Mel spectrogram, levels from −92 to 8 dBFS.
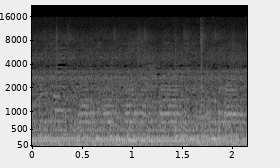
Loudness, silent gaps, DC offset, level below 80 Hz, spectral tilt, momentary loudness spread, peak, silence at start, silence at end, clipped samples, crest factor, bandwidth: -30 LUFS; none; under 0.1%; -40 dBFS; -6.5 dB/octave; 2 LU; -18 dBFS; 0 s; 0 s; under 0.1%; 12 dB; 16 kHz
